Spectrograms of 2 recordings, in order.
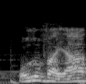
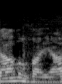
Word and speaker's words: Oluvaiá: Oluvaiá, também chamado de Aluvaiá, as duas pronúncias são corretas, significa movimento.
